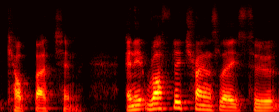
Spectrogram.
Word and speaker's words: 받침: and in Korean the final consonant in a syllable is called patching patching literally means support and it's always positioned beneath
